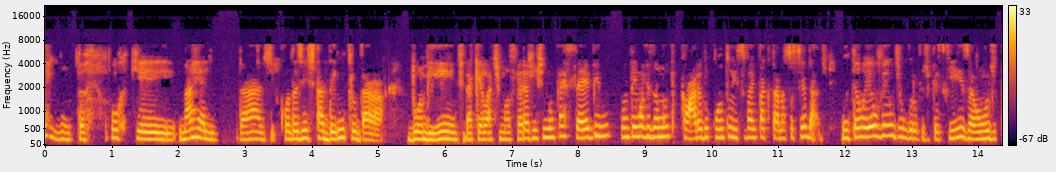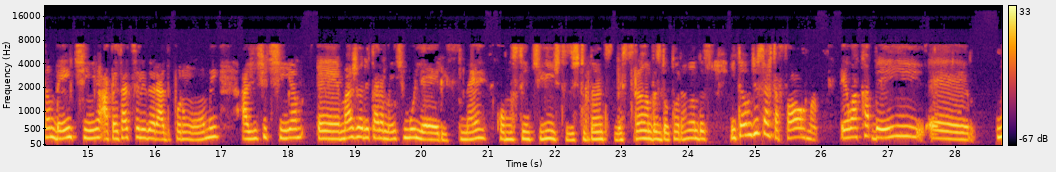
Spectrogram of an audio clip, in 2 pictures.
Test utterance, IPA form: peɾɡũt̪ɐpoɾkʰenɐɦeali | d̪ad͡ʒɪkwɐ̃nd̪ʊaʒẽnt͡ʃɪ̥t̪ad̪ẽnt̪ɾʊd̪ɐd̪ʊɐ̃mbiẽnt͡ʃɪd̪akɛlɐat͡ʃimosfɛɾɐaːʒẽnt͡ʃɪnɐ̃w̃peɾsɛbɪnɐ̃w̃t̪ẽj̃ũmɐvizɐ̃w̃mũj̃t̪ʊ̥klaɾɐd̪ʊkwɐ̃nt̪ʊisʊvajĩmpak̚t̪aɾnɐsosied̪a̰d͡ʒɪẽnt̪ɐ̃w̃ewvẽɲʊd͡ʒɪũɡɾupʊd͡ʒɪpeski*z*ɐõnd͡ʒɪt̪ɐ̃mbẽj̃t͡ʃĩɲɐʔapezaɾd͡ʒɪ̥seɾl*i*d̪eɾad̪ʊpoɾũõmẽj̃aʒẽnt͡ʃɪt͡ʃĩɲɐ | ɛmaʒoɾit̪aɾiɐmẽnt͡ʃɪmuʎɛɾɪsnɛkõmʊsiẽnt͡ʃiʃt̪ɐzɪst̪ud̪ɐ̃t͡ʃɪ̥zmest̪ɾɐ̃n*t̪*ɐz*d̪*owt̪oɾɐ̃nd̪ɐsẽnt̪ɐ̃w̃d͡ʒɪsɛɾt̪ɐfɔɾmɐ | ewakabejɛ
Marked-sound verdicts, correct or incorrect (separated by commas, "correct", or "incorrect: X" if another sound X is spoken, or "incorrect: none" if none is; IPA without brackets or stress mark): correct, correct, incorrect: d̪, correct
